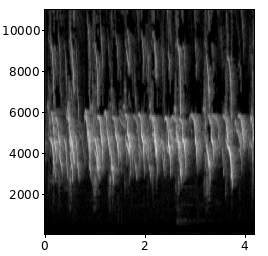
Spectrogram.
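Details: Fourteen-day-old chicks without their mother for the first time give loud, closely packed high cheeps, some held briefly then dropping, several birds calling at once.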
